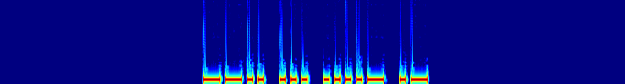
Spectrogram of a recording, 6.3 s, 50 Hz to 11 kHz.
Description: Morse code, heard as a keyed tone, about 22 wpm, 700 Hz. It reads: ZS4A
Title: DXCC-100 Call Signs - 4 Characters - 22wpm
